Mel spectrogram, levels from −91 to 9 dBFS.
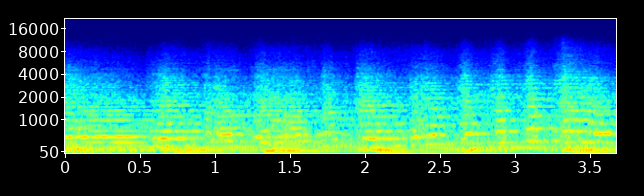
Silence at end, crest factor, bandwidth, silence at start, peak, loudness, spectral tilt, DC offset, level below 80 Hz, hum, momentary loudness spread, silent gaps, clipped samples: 0 s; 12 dB; 9.8 kHz; 0 s; -12 dBFS; -25 LUFS; -8 dB/octave; under 0.1%; -34 dBFS; none; 2 LU; none; under 0.1%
